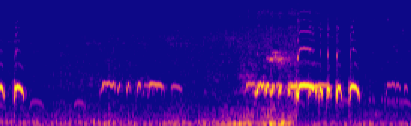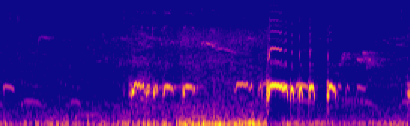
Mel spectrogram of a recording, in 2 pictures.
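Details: Several local wild-type zebra doves sing, recorded as a lure. Rapid bubbling coo phrases overlap throughout. Two loud, choppy bursts from a nearby bird stand out near the middle and the end.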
